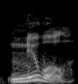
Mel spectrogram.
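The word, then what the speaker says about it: newel: middle is called a new how do you spell that NE e w l okay that's how I thought you would spell it all right rhy rhymes with Jewel but new yeah so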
